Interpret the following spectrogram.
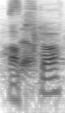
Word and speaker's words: Hopstock: Hopstock, yeah. Hopstock. Hopstock, like Woodstock.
